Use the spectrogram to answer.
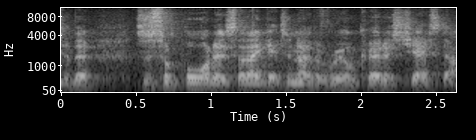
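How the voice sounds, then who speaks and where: Noticeable background noise sits behind a man speaking. His pitch is fairly high and his pace very fast. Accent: Australian. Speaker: club media host. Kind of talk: casual interview host. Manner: upbeat.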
